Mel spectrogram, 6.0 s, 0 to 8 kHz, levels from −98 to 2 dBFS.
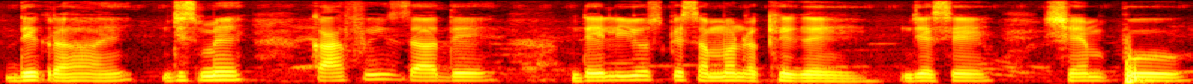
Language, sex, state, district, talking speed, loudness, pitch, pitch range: Hindi, male, Arunachal Pradesh, Papum Pare, 160 wpm, -17 LUFS, 130 Hz, 120-140 Hz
